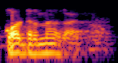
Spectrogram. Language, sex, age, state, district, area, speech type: Bengali, male, 30-45, West Bengal, Darjeeling, rural, conversation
